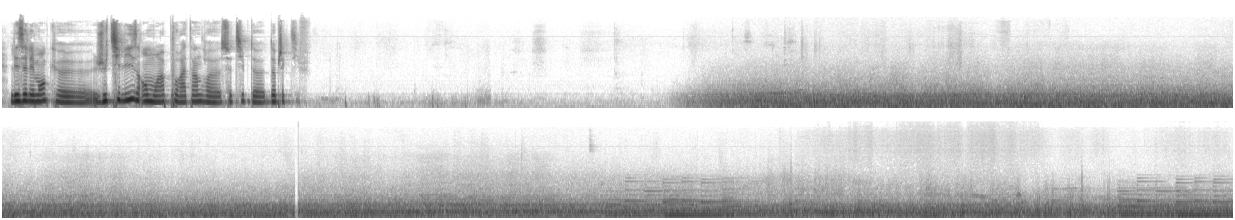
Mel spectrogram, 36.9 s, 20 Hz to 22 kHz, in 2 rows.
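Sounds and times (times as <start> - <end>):
speech: 0.1 - 4.6
strong wind buffeting the microphone: 10.2 - 36.9
faint droning tone: 19.2 - 36.9.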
